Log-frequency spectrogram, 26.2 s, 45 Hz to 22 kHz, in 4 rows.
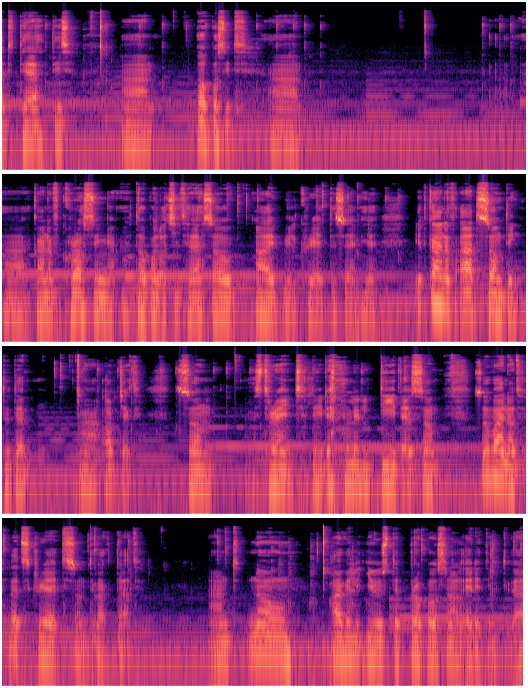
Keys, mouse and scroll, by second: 0.9 Tab, 0.9 a, 2.5 Tab, 10.5 click, 10.5 right click, 11.1 Tab, 11.7 Tab, 14.3 a, 15.4 Tab, 15.9-23.1 middle drag, 15.9 a, 16.5 a, 18.0-21.1 right drag, 21.1-23.1 drag, 23.1 s, 23.1 g, 25.4-26.1 typing.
